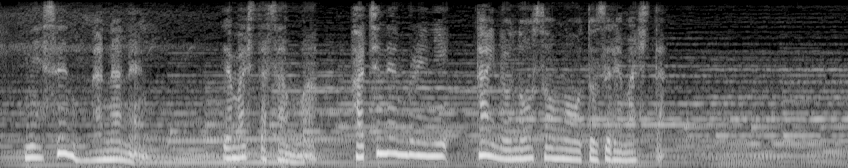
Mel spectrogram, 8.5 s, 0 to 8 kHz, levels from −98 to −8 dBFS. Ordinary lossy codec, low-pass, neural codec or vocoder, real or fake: Opus, 24 kbps; 7.2 kHz; none; real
